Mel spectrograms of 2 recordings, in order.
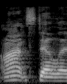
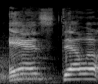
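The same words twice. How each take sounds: First: Aunt is said with an African-American pronunciation. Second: Aunt is said with a general pronunciation.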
